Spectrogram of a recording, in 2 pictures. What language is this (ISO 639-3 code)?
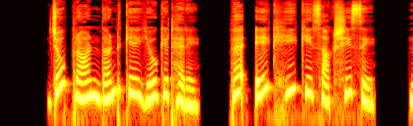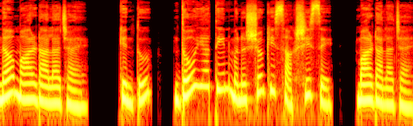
hin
